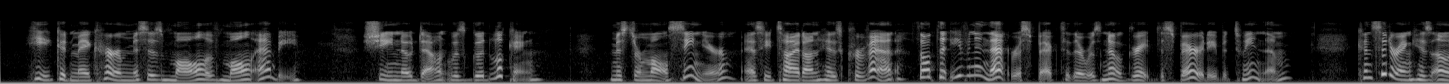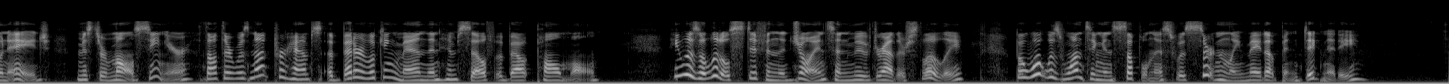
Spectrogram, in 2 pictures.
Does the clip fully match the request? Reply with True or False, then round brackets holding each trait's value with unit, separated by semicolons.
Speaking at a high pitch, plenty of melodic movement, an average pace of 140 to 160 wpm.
False (210 Hz; 6.4 semitones; 170 wpm)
